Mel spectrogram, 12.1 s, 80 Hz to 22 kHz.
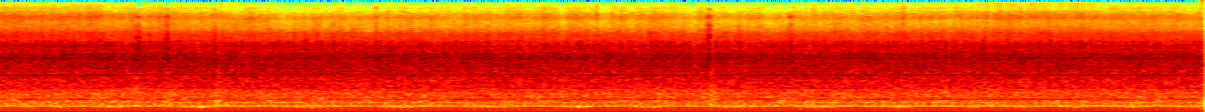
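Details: Morra F25-6 disc mower on a tractor, test run after repair (it had a pod bearing failure the year before and is down again). Steady tractor drone with the discs whirring evenly and no knocking or metal clatter; the mower is running healthy.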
